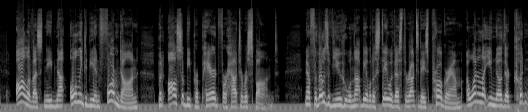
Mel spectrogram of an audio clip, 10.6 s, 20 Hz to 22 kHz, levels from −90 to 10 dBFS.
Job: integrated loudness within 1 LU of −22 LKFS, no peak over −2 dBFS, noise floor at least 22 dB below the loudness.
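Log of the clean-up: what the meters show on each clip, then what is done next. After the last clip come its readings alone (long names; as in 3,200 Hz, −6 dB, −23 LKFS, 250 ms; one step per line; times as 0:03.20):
share of clipped samples 0.7%; peaks flattened at −18.0 dBFS; mains hum 60 Hz; hum harmonics up to 180 Hz; level of the hum −39 dBFS; integrated loudness −27.5 LKFS; sample peak −18.0 dBFS; target loudness −22.0 LKFS
→ clipped peaks rebuilt −18 dBFS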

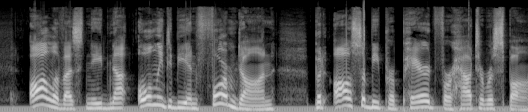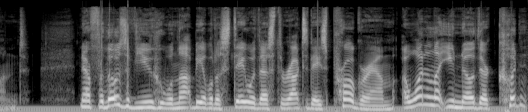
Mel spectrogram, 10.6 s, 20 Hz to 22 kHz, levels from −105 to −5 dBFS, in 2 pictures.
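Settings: share of clipped samples 0.0%; mains hum 60 Hz; hum harmonics up to 180 Hz; level of the hum −38 dBFS
→ hum removal 60 Hz, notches 3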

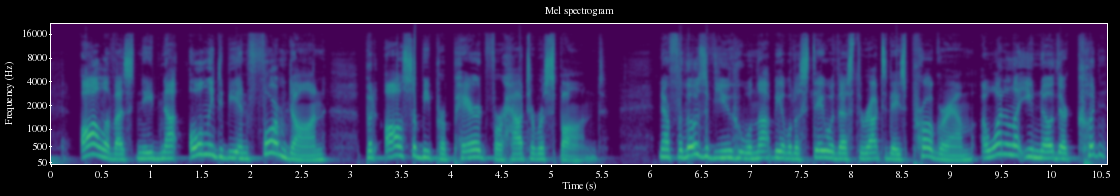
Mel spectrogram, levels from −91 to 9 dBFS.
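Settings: mains hum none found; integrated loudness −27.5 LKFS; sample peak −9.0 dBFS; target loudness −22.0 LKFS
→ level +5.5 dB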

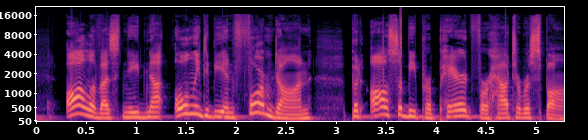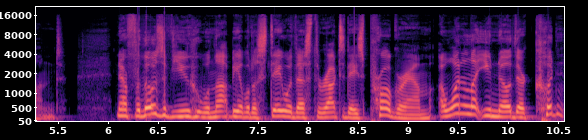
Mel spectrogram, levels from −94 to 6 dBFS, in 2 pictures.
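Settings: integrated loudness −22.0 LKFS; sample peak −3.5 dBFS; background noise floor −57 dBFS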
